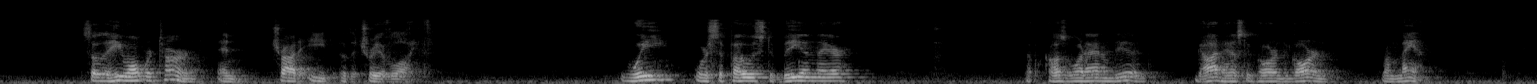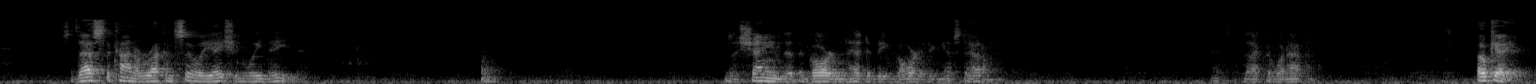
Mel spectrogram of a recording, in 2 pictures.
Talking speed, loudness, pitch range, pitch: 115 wpm, -30 LUFS, 130-160 Hz, 140 Hz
